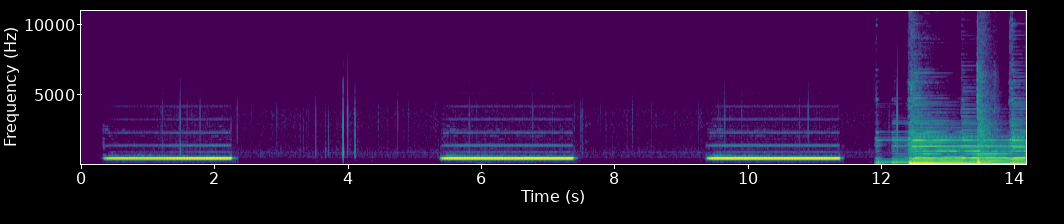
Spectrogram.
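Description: Telephone ringback tone heard down the line: three steady two-second rings with gaps of two to three seconds between them, the call ringing unanswered. Near the end a click as the line picks up, and music comes in.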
